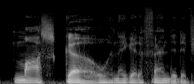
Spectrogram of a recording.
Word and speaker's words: Moscow: the University of Idaho is it looks like Moscow Rush Hour Russia but it's pronounced Moscow and they get offended if you say Moscow so make sure you're saying Moscow and there's another College eight miles away which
